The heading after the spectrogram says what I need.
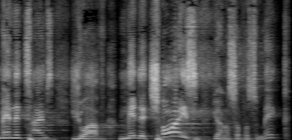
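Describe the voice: A man's high-pitched voice with big pitch swings, a fairly bright tone, a slightly husky edge and a moderate pace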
